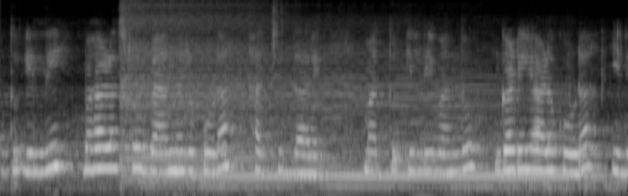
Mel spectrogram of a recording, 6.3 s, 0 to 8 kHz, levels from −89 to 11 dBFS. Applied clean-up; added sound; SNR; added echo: none; Electric guitar; 10 dB; reverberation time 0.9 s.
